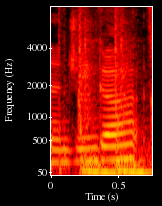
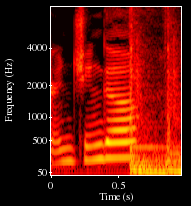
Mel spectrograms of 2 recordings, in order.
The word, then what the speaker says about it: Njinga: Most of the sources I saw referred to her as Enzinga and Anjinga. So I may at times call her Enzinga and other times call her Injinga, but just know that it is the same person.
